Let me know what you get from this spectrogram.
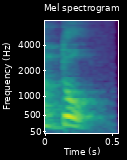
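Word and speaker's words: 銅: Dites pas do. Hein? Do. Avec une intonation basse.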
